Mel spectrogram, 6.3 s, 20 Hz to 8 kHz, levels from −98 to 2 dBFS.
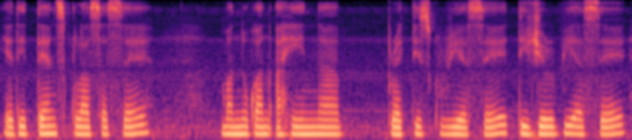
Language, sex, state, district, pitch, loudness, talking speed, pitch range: Nagamese, female, Nagaland, Dimapur, 155 Hz, -15 LUFS, 105 wpm, 155-165 Hz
